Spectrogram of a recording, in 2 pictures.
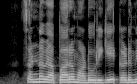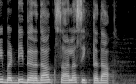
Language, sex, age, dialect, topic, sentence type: Kannada, female, 18-24, Dharwad Kannada, banking, question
